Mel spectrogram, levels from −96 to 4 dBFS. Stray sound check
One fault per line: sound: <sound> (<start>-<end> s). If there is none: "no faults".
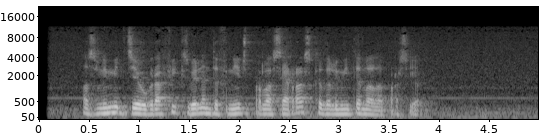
no faults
